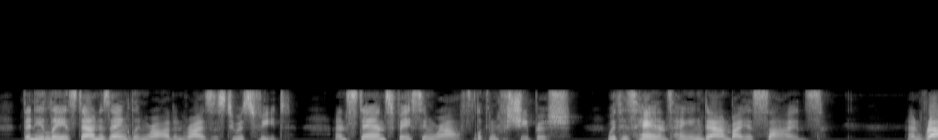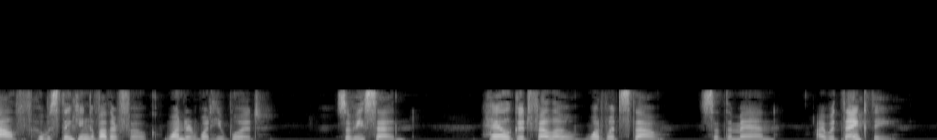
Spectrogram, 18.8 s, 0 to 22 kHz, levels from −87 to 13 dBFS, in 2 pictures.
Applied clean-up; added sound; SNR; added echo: none; none; none; none.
